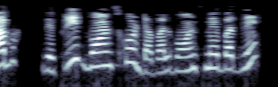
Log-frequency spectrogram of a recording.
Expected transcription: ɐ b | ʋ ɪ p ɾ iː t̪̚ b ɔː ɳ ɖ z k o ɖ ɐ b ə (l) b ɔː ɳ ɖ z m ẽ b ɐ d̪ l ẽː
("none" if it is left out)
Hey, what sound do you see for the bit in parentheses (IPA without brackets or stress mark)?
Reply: l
